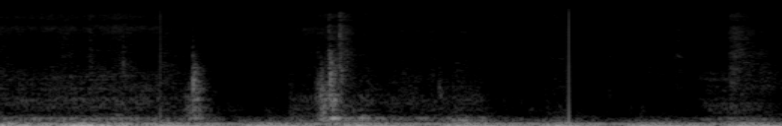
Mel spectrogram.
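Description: A case lid clicks shut.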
